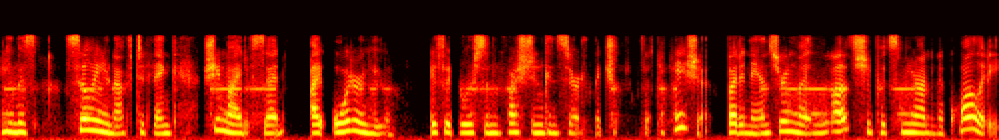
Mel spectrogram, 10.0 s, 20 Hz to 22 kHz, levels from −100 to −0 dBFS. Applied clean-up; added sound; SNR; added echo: neural diffusion model UNIVERSE++.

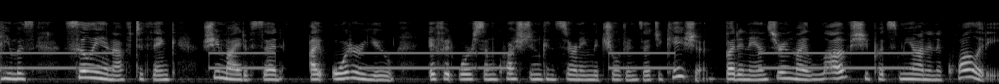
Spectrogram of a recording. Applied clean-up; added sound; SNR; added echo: none; Telephone; 12 dB; none.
